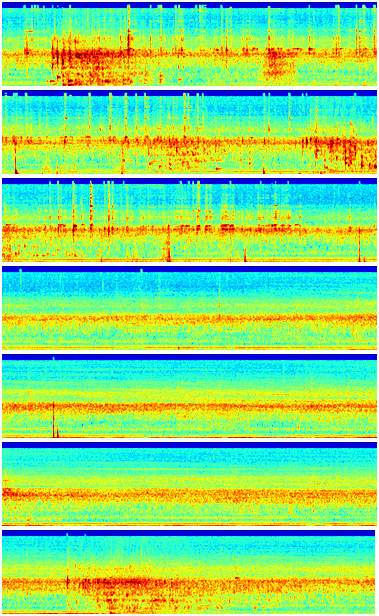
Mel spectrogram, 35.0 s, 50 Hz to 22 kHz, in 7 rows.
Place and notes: Ricardo St, Niagara-on-the-Lake, ON, Canada - Hydrophone in Lower Niagara River
This recording was made with a hydrophone and H2n recorder on the Lower Niagara River, from a canoe not far from the shore off Navy Hall. The river is over a half-kilometer wide at that point and the depth of the river in the recording area probably about twelve meters, the hydrophone being lowered at varying depths. Powered leisure and recreational fishing boats are heard, their swells and the tinkling of a steel canoe anchor dragging over the rock bottom that did not work well in the river’s strong current. The Niagara River’s health has much improved in recent decades over it’s heavily degraded condition and its many fish species are safe to eat to varying degrees.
